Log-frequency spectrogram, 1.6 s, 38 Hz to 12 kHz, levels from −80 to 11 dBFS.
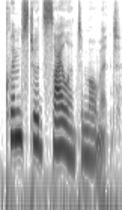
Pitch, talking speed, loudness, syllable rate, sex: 205 Hz, 185 wpm, -17 LUFS, 4.8 syllables/s, female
